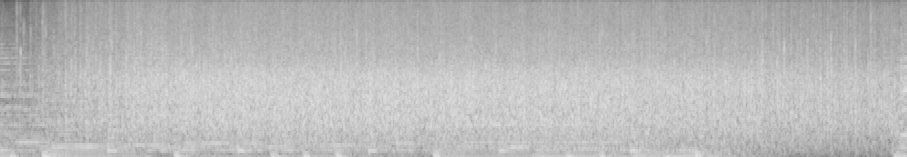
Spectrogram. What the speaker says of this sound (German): jetzt kann bei unserem dicken Charlie nur noch ein großer Applaus helfen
